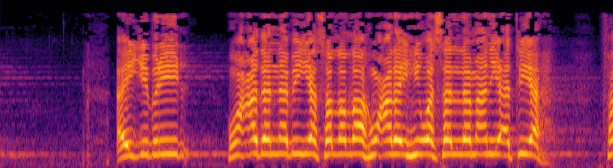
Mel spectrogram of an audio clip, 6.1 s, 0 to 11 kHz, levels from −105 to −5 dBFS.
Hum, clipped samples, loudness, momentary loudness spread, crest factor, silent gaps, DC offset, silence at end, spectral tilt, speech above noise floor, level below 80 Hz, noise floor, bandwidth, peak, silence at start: none; under 0.1%; -18 LUFS; 7 LU; 18 dB; none; under 0.1%; 0 s; -2.5 dB/octave; 39 dB; -66 dBFS; -58 dBFS; 8.8 kHz; -2 dBFS; 1.15 s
